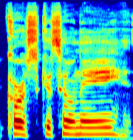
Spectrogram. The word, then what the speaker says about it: Carcassonne: I think it's pronounced that way, but I probably will half the time call it Carcassonne, which also might be an acceptable way to pronounce it.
